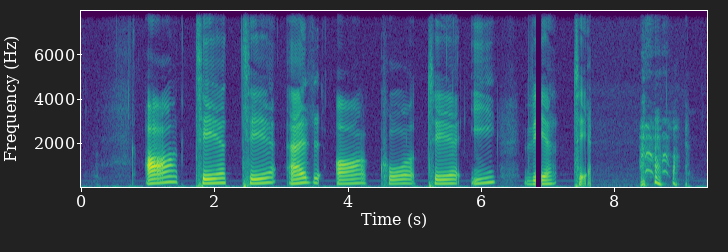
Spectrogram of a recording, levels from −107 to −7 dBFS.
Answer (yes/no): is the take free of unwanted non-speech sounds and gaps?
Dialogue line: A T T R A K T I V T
no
